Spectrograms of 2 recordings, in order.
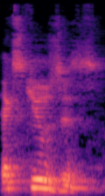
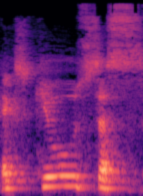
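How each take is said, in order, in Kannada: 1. ಅಂತ್ಯ 'iz' ತರ ಉಚ್ಚಾರ ಆಗುತ್ತೆ. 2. ಅಂತ್ಯ 'ess' ತರ ಉಚ್ಚಾರ ಆಗುತ್ತೆ. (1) "ನಾನು ಐ ಝೆಡ್ ಹಾಕಿ ಹೇಳ್ತೀನಿ" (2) "ಇದು ಎಕ್ಸ್ಕ್ಯೂಸಸ್ ಅಲ್ಲ"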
